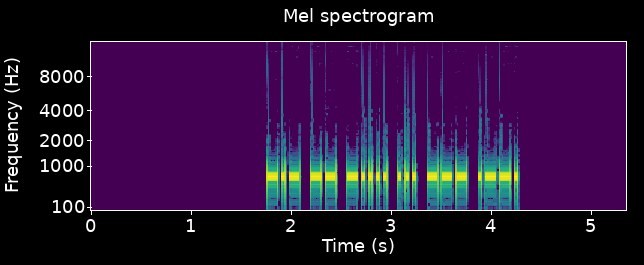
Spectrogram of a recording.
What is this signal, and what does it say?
Morse code, heard as a keyed tone, about 31 wpm, 700 Hz. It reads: KM6SOP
